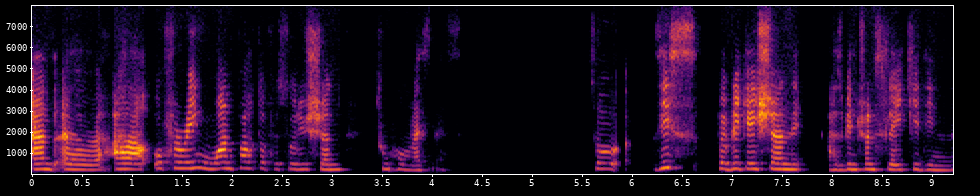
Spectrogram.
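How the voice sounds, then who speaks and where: A woman speaks in a French accent at a high pitch. Her pace is fairly slow and her intonation fairly even. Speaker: housing policy speaker. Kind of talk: webinar presentation.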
